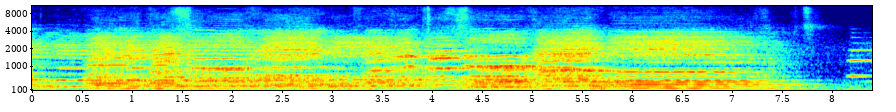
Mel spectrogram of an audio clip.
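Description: Mixed choir singing a cantata passage with chamber orchestra accompaniment; the sound dies away over the last second.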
